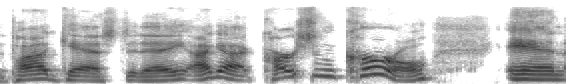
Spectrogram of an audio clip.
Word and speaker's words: Kearl: today I got Carson curl and I'm having to pronounce it like curling up in Canada because he's coming from Calgary today thank you Carson for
